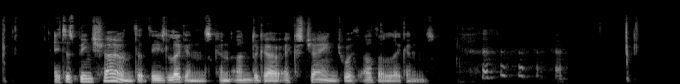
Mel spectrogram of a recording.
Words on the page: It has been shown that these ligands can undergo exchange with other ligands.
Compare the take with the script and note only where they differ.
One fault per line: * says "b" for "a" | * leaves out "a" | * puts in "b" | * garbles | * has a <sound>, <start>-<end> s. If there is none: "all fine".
* has a laugh, 4.5-5.7 s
